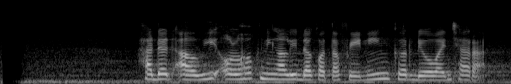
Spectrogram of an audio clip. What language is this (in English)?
Sundanese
